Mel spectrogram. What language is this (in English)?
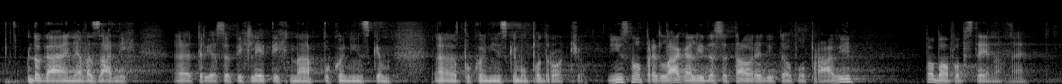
Slovenian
